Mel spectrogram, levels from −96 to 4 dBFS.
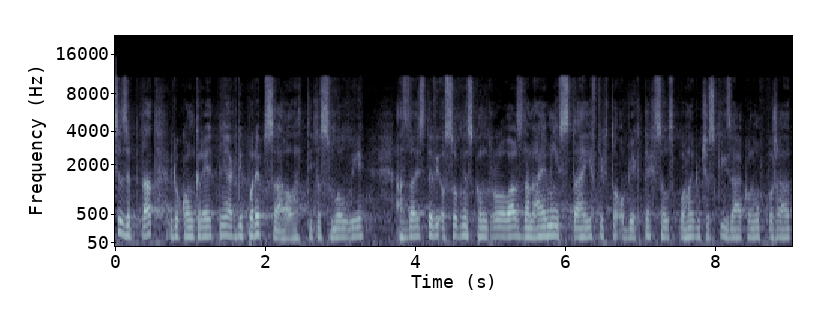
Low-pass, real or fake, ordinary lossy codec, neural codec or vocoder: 10.8 kHz; fake; AAC, 64 kbps; codec, 24 kHz, 3 kbps, HILCodec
